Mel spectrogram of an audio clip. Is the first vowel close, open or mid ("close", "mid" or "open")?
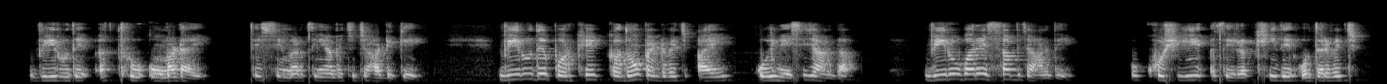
close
